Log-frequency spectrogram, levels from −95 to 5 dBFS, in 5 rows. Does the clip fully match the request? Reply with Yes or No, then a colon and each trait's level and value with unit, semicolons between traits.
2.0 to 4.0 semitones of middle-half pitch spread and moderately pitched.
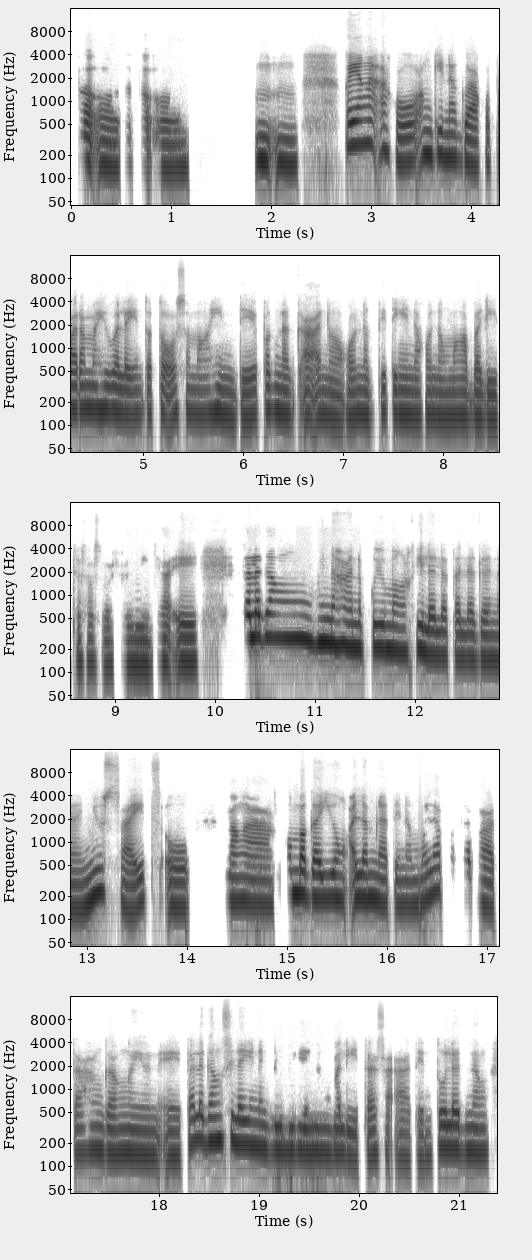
No: average, 4.8 semitones; medium, 160 Hz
